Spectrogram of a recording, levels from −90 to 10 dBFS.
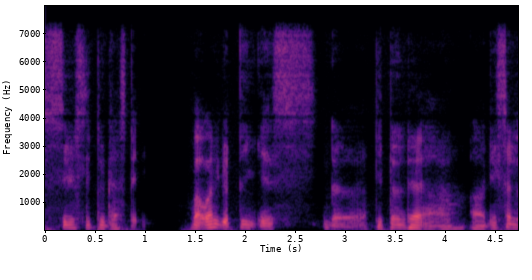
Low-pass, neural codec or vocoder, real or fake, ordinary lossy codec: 7.2 kHz; codec, 44.1 kHz, 2.6 kbps, DAC; fake; none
